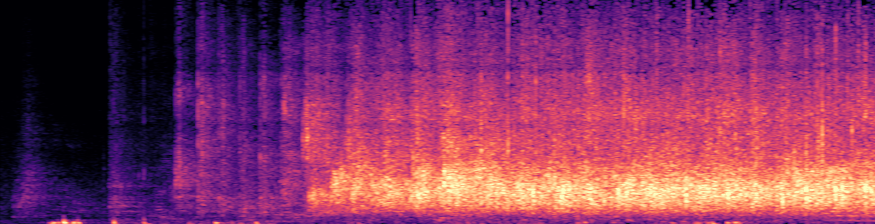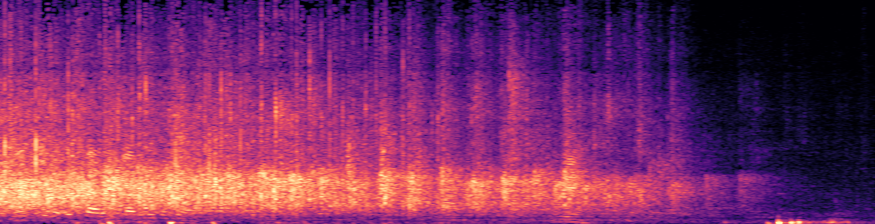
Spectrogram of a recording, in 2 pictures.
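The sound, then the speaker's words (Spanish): An audience breaks into sustained applause, building over a couple of seconds to a steady, dense roar of many hands clapping, then gradually thinning out and fading after about fifteen seconds. “Gracias por el aplauso.”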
